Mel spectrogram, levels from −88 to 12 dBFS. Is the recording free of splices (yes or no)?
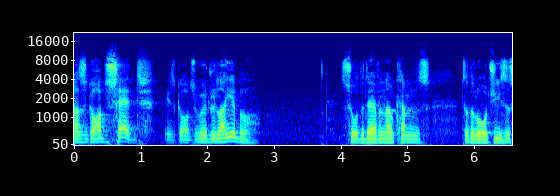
yes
